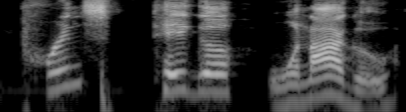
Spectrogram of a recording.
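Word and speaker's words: Prince Tega Wanogho: Prince Tega Wanagu. I probably butchered his name too. – But no, you didn't. That was good.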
